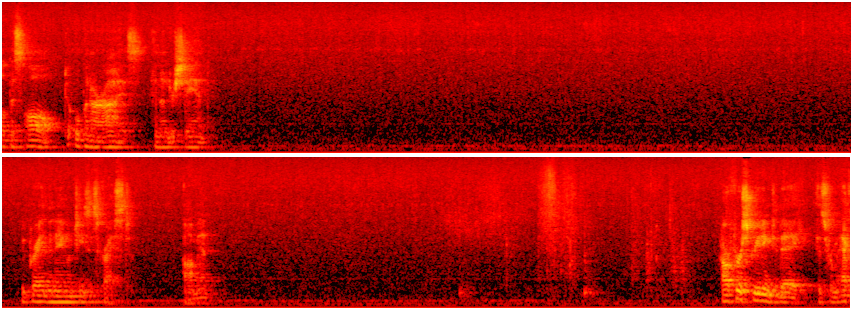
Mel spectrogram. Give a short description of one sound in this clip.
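An older man speaks calmly and close by, with long pauses.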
